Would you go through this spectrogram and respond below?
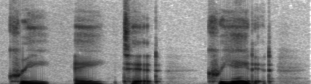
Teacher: If it ends in T, we use the id ending. So this is 3 syllables.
